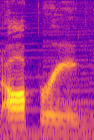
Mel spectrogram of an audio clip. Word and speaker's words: opera: We call it Opry rather than opera just because that's how it's pronounced with a redneck accent.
